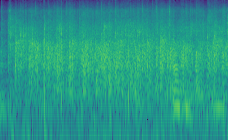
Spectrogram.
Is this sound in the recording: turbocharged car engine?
no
